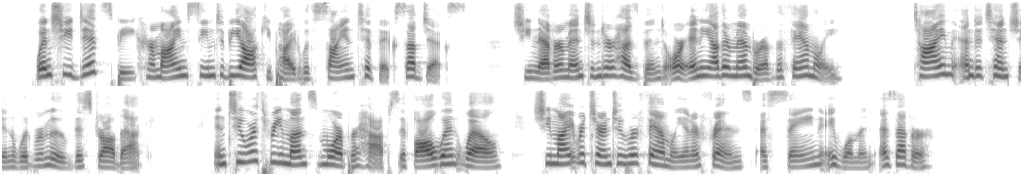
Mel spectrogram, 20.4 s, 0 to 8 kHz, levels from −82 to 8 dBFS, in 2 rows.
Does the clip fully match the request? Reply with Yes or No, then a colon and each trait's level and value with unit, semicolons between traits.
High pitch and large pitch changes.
Yes: high, 235 Hz; wide, 6.0 semitones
